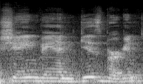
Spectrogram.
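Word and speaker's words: Shane van Gisbergen: say his name I said Shan Shan van Shane Van gizbergen I said it right there you go and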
